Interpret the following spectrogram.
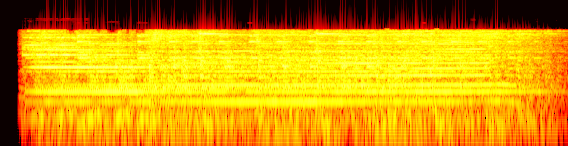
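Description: A loud, sustained droning tone with many overtones over a low rumble, held steady from just after the start and easing off near the end: the programme's opening title sound.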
